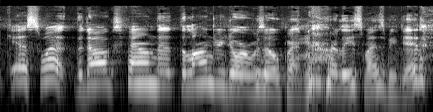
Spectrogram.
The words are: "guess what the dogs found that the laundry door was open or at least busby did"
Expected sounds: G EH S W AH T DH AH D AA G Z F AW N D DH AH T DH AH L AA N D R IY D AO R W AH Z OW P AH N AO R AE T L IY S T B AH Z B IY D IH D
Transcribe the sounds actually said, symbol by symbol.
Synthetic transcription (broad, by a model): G EH S W AH T DH AH D AA G Z F AW N DH AH T DH AH L AA N D R IY D AO R W AH Z OW P AH N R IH T L IY S T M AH S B IY D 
